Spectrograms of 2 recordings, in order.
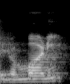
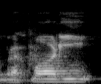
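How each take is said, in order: First: The final vowel is cut short. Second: The final vowel is held long. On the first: It becomes a different word. The speaker calls it wrong. "without that, if you say Brahmani, it's a completely different word" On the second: It is the intended word. The speaker calls it right. "Ni is Dirgham again"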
